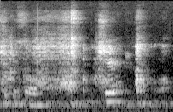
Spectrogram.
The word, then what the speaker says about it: Chickasaw: Also, real fast, here's how if you've been wondering, here's how you pronounce Chickasaw.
